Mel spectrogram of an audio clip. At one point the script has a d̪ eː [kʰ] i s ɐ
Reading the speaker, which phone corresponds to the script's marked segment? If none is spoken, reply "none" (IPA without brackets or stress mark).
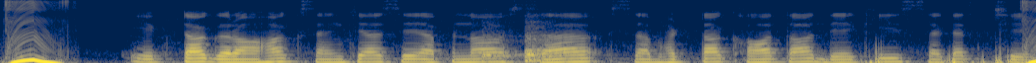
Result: kʰ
